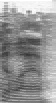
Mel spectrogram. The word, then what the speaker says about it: Lisle: It's Lisle, yeah. And I've been looking at this thing for about a week or so, and it's a non-standard, like World War II military standard Lisle.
